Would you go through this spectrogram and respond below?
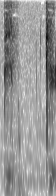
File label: "bikki", minamiyamagata; 蛙。〈べっき〉とも。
